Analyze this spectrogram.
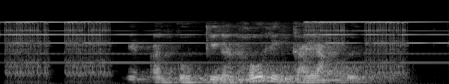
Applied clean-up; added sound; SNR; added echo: none; Telephone; 2 dB; reverberation time 1.1 s.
